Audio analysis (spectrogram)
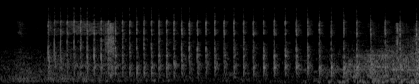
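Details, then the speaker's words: Hero Passion Pro motorcycle in for full service, oil leaking near engine: sharp regular ticking about eight clicks a second as the wheel is spun by hand, louder when riding; rotating-part click, cause unknown, chain removed next. "इस तरीके से इसमें आवाज आती है मैं एक बार और सुनाता हूं"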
